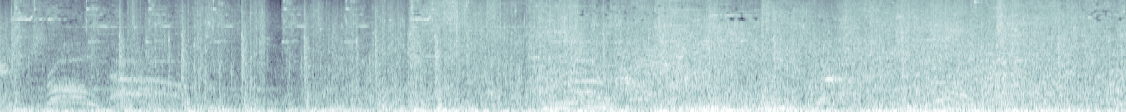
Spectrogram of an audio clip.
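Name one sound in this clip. Game spells and attacks crackle and boom in a busy fight.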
